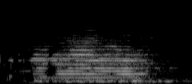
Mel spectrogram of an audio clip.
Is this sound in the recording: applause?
no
